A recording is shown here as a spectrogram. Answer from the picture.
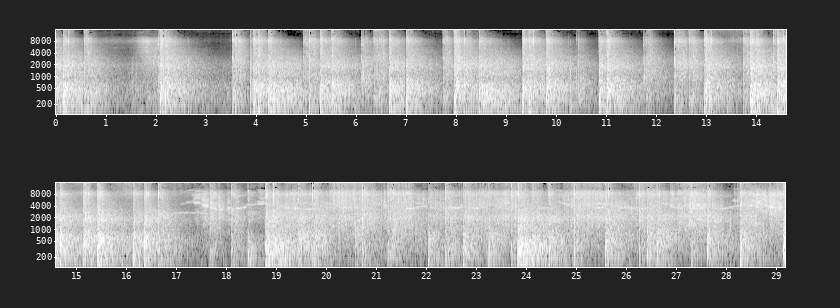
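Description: Consumer fireworks going off in quick succession: shells launching and bursting overhead in a nearly unbroken run of shots and bangs. A thin wavering whistle runs through the middle part.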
